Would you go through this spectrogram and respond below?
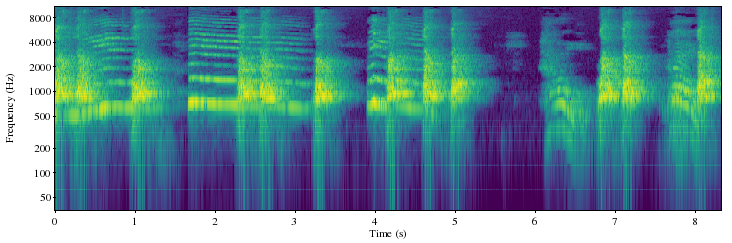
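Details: Household dog, with its owner trying to make it howl: a rapid series of loud harsh barks mixed with held howling tones, then a pause and more barks with a wavering voice.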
